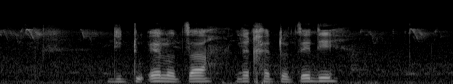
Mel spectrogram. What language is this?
Tswana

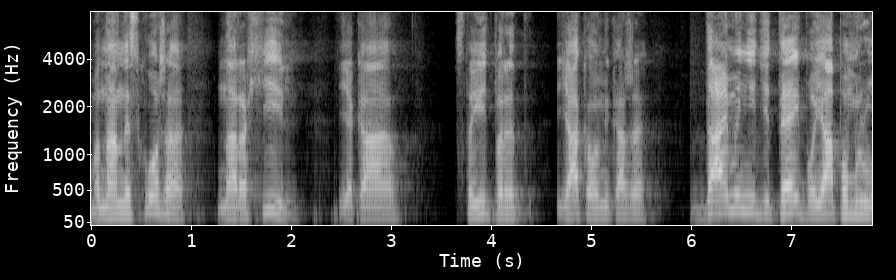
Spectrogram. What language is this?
Ukrainian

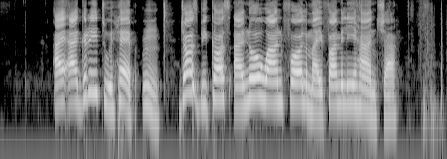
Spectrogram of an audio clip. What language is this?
Nigerian Pidgin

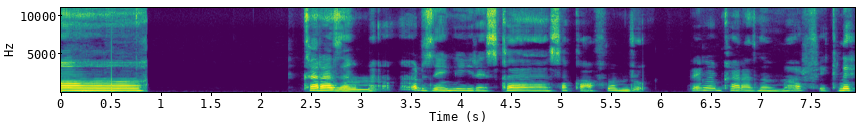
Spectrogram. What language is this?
Antankarana Malagasy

